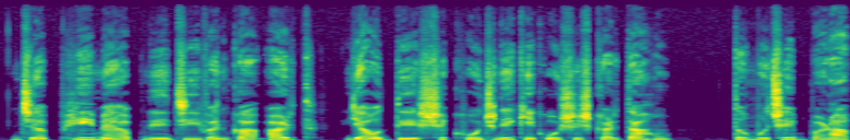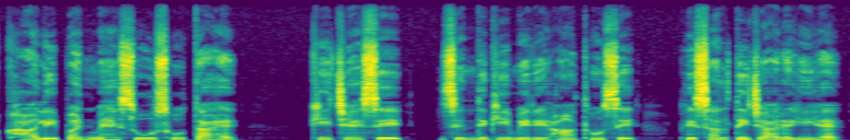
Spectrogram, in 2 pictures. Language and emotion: Hindi, sad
